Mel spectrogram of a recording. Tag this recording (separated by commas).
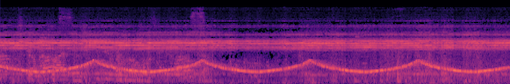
Emergency vehicle, Siren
